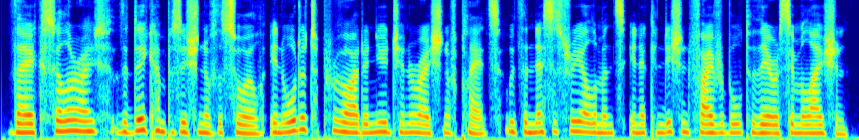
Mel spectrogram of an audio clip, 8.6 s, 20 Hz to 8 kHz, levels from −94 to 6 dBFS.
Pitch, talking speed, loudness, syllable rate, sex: 190 Hz, 190 wpm, -19 LUFS, 6.7 syllables/s, female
